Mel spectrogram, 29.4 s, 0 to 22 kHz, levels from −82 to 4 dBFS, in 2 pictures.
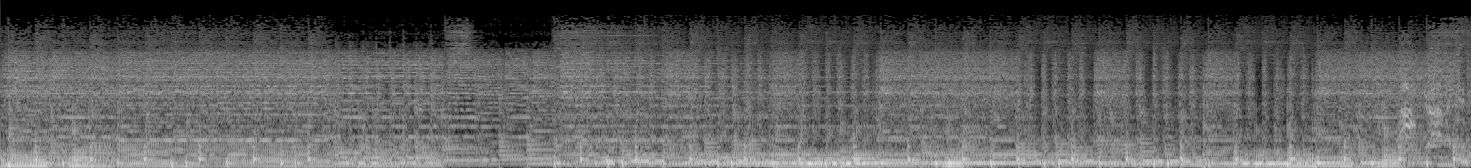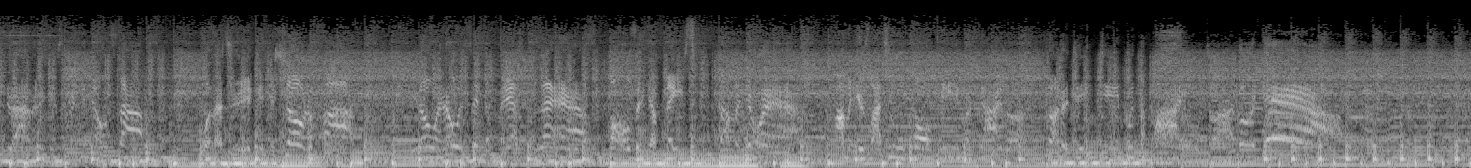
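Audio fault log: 24.16–26.72 s, channel delay (comb filtering): one channel trails by about a sample, so the mono sum cancels near 20 kHz, dulling the top; a spectrogram shows darkened high-frequency bands there.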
